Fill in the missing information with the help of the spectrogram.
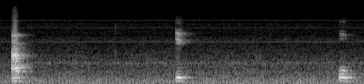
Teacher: huruf kaf ketika suaranya tertahan, yaitu pangkal lidah diangkat sampai menempel ke langit-langit.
